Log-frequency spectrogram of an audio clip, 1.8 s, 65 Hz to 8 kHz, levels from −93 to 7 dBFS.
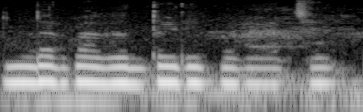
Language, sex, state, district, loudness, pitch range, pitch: Bengali, female, Tripura, West Tripura, -12 LUFS, 220-230 Hz, 225 Hz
